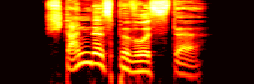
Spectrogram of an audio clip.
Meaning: inflection of standesbewusst: 1. strong/mixed nominative/accusative feminine singular 2. strong nominative/accusative plural 3. weak nominative all-gender singular
- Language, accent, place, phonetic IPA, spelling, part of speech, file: German, Germany, Berlin, [ˈʃtandəsbəˌvʊstə], standesbewusste, adjective, De-standesbewusste.ogg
